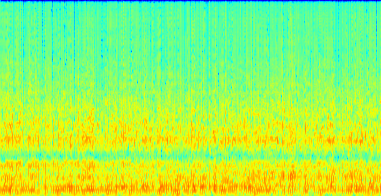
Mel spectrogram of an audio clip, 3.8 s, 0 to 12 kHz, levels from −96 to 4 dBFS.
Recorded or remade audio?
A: remade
